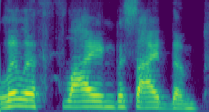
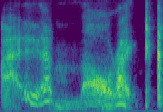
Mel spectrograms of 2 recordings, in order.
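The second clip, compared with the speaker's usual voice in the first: odd whispered character voice; 9 semitones higher, 7 dB quieter than usual. Voicing the little mount answering after being poked, in Handy's odd voice. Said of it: "Do you normally talk like that?".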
